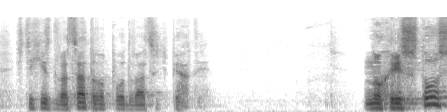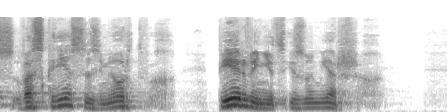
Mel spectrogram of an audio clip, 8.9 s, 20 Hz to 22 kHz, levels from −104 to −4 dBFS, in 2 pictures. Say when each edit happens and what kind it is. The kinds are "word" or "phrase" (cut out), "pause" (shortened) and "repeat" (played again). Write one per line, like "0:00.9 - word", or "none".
none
